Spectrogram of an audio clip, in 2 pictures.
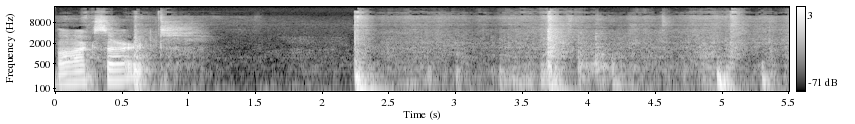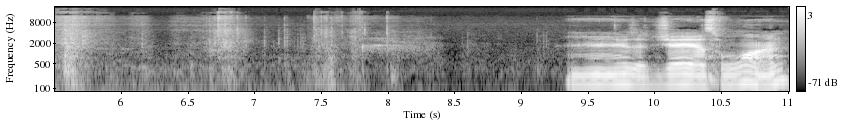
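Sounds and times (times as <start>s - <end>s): cardboard boxes thumping: 2.3s - 5.8s
cardboard rustling: 2.3s - 8.1s.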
